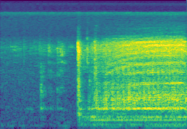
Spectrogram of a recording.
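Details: Chaika sewing machine after its electric motor belt tension was adjusted: after a few handling taps it starts and runs with a smooth, even whir and steady pitch; sounds healthy.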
